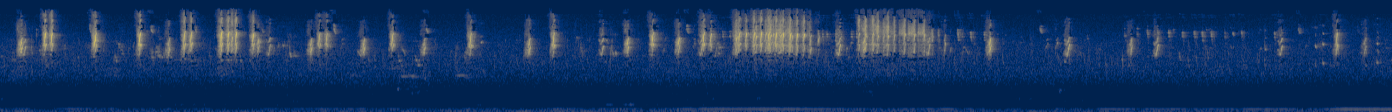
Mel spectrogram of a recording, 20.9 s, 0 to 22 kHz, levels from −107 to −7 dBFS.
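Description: No dropouts, distortion, timing slips or level problems turn up anywhere in the recording.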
